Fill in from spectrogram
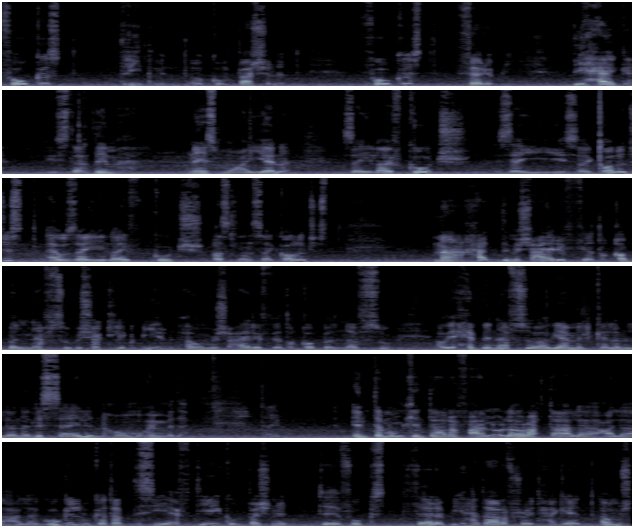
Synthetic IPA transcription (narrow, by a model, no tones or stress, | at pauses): foːkæst̪ | t̪ːɾiːt̪ment̪ʔæ̰wkompæʃonet̪ | foːkæst̪ | θæɾæpi | d̪iːħaːɡæ | b̥ejest̪æxd̪emhæ | næːsmoʕajːænæ | zæjːlɑjfkoːt͡ʃ | zæjːsˤɑjkɑlod͡ʒɪst̪ʔæwzæjːlɑjfkoːt͡ʃʔɑsˤlɑnsˤɑjkɑlod͡ʒɪst̪ | maʕħad̪ːmɪʃʕaːɾefjɑt̪ɑ̥qɑbːælnæfsobeʃæklkebiːɾʔæwmeʃʕaːɾefjet̪ɑqɑbːælnæfso | ʔæwjeħebːnæfsoʔæwjeʕmelekælæːmelːiʔænælesːæʕeːlʔenːɦowːæmoɦemːd̪æ | t̪ˤɑjːeb̚ | ʔent̪æmomkent̪eʕɾæfʕanolæwɾˤɑħt̪ʕalæʕa̰læʕa̰læɡuːɡelwekæt̪æb̚t̪siːʔeft̪iːkompæʃnet̪foːks | θæɾˤɑpiɦæt̪eʕɾæfʃwæjːet̪ħaɡæːt̪ʔæwmeʃ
